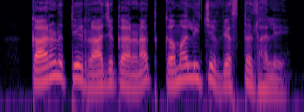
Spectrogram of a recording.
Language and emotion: Marathi, neutral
